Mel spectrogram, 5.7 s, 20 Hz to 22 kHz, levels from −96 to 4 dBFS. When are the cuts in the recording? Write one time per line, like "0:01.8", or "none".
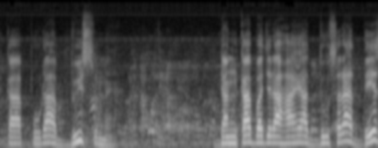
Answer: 0:03.2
